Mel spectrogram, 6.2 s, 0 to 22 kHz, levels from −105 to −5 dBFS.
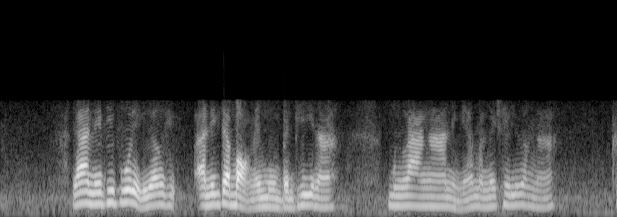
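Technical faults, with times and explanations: Throughout, G.729 codec: the speech is squeezed to 8 kbit/s, rebuilt from a vocal tract filter, a pitch predictor and a few pulses per frame, so nothing above 4 kHz survives and the voice comes out dull, plainly rough and a bit synthetic.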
